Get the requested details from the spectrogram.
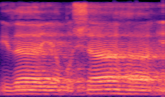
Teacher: مدہ ہے، یغشاها غین پر ہے اور اس پہ اظہار ہوگا، شین اور ہا دونوں کو دو دو حرکات لمبا کریں گے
